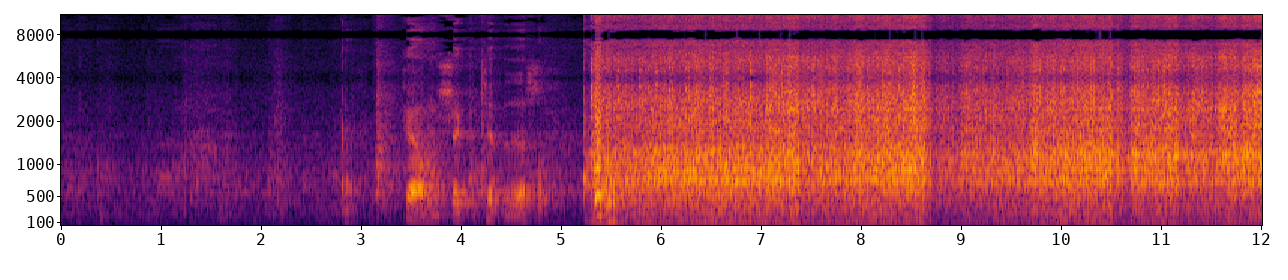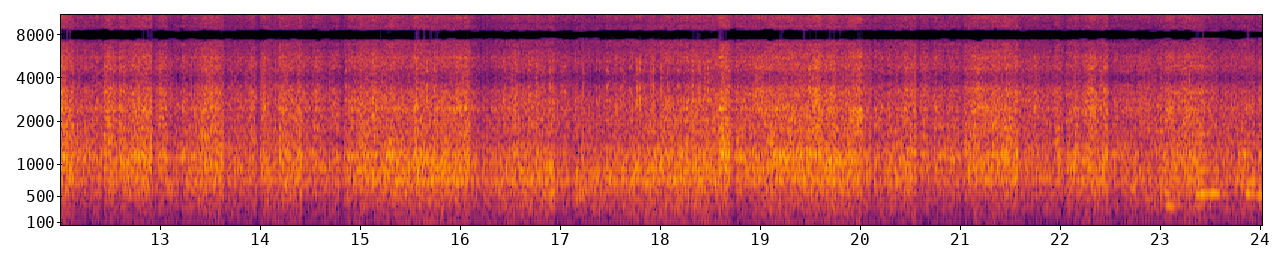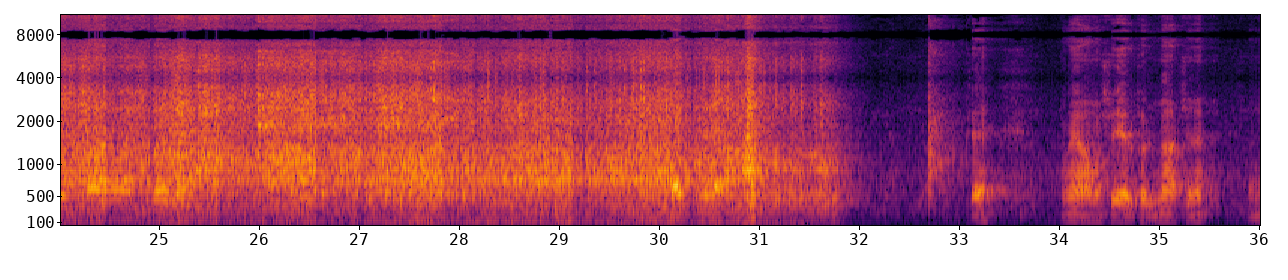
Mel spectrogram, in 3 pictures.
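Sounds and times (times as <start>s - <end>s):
belt sander whining and grinding: 5.2s - 31.9s.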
